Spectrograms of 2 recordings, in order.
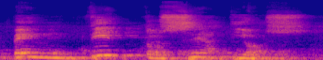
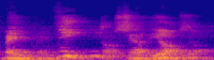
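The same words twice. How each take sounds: First: It is said in a sincere, reverent tone. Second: It is said in an annoyed, exasperated tone. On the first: The speaker genuinely blesses God. The speaker calls it right. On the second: The speaker is frustrated by bad circumstances. The speaker calls it wrong.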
